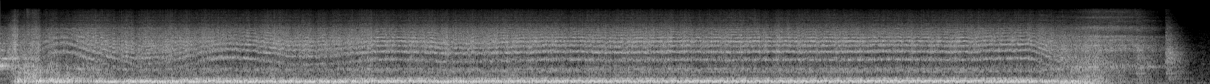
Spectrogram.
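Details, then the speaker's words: Stock 350 V8 with 6-71 supercharger and two carburetors in NASCAR car, first start, after richening carburetors, fuel pressure 6 psi; blips then strong even lope with steady blower whine until shutoff; normal idle. "okay yeah that was it all i needed was just to richen up the carburetors and it's running great"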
